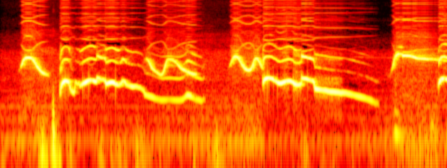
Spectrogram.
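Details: A singing dog howls in long sliding tones, rising and falling in wavering arcs, in three bursts separated by short pauses, with a faint low hum underneath.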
